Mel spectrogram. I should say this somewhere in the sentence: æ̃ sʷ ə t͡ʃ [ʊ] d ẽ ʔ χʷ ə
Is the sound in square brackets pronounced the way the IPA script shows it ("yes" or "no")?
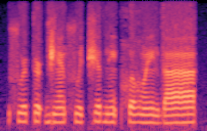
no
